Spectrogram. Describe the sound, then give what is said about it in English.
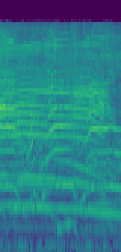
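A crowd cheering loudly and steadily, many overlapping voices shouting and whooping together in a continuous, bright roar lasting just over a second. “You realize you're cheering the death of millions of my children.”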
